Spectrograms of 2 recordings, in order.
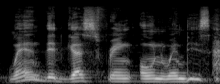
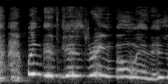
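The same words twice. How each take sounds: First: Said in the usual way. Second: High-pitched, laughing through the words. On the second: Real, not acted. Host repeating a viewer's Gus Fring question, laughing. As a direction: repeat it cracking up, voice shooting up.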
